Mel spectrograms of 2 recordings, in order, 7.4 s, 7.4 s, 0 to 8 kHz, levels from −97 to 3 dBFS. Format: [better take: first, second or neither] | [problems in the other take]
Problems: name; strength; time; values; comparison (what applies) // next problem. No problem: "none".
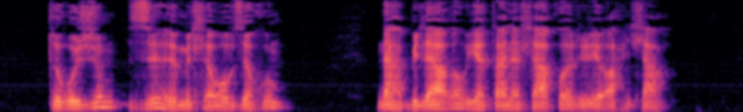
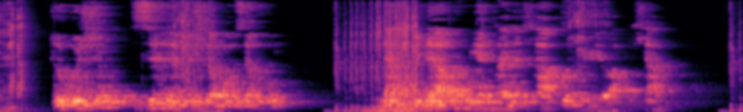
first | noise reduction (classical method WPE with log-MMSE)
